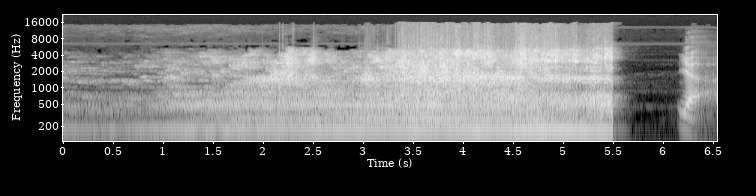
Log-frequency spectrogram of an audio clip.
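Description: A propeller plane's engine roars overhead, growing louder.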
